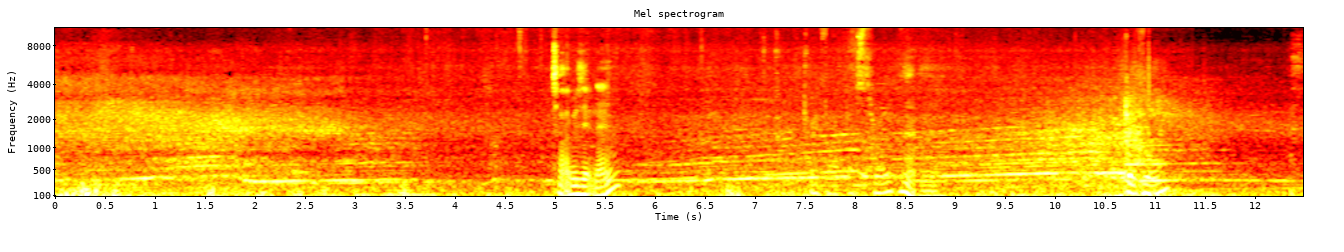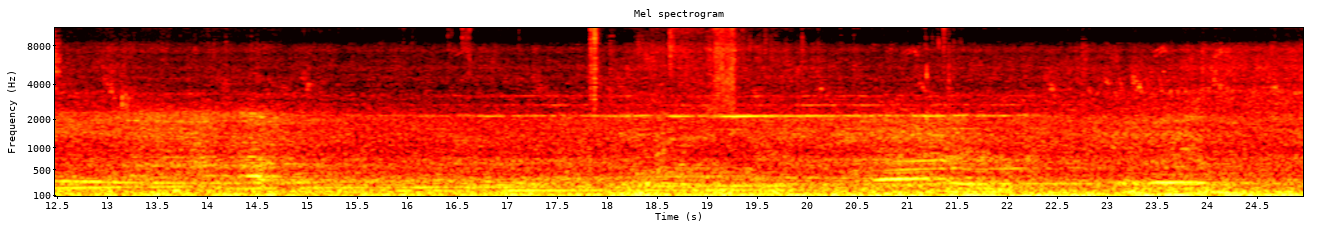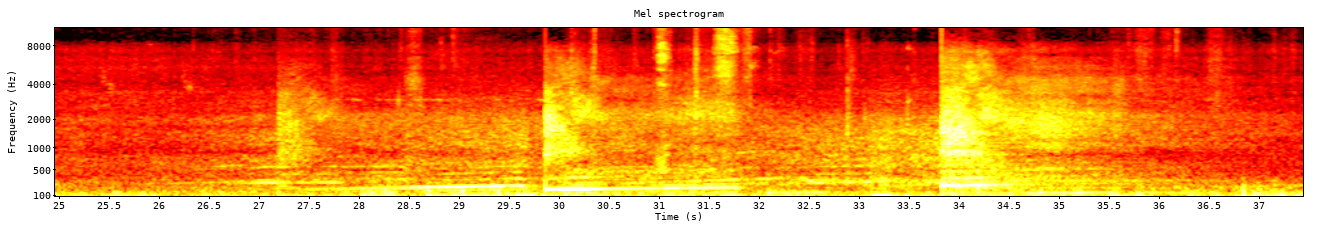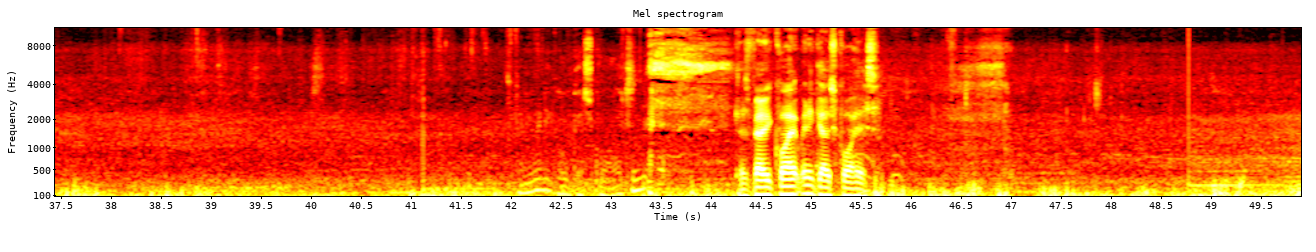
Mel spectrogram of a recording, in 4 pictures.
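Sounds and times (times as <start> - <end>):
car engines revving: 0.0 - 41.2, 42.0 - 49.9
low outdoor rumble: 10.0 - 49.9.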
